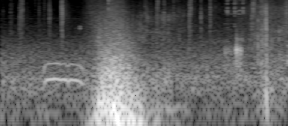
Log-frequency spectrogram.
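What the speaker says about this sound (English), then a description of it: "Did you just hear that owl?" An owl hoots twice in The Long Dark survival game, a soft paired call followed by a louder whooshing gust of wind in a quiet outdoor setting.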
